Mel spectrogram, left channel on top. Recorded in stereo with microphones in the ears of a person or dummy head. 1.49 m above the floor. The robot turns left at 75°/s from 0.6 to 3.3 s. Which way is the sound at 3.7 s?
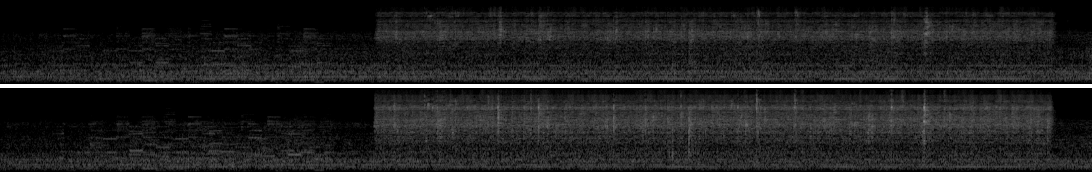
45° right (ahead or behind).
